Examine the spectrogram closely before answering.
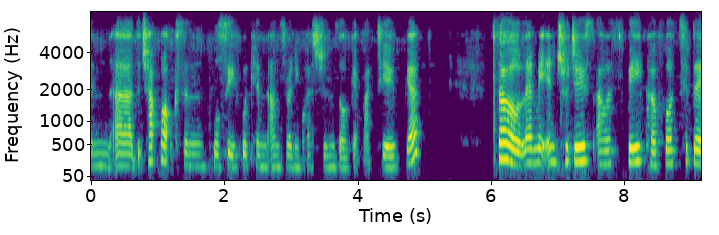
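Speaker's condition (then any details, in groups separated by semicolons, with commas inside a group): No condition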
